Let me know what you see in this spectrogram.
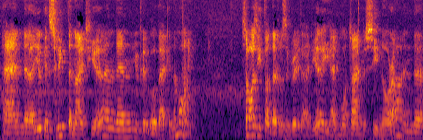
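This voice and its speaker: A medium-pitched man with lively intonation at a moderate pace, against noticeable background noise. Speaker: storyteller. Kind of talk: ghost story anecdote told in interview.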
